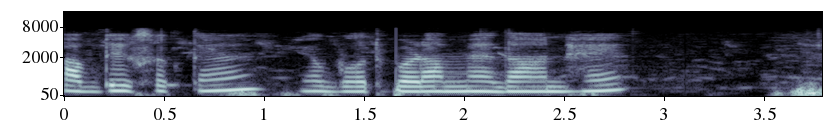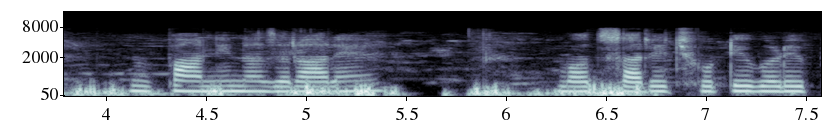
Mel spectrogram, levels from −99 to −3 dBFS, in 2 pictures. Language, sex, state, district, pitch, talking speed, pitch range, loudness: Hindi, female, Bihar, Araria, 220 Hz, 140 wpm, 215-240 Hz, -21 LUFS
